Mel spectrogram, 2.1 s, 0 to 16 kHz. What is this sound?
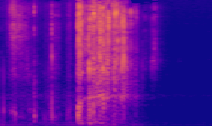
Just as the title says, a nice clean sound of popping open some pills
Recorded with HDR PJ260V then edited using Audacity
close, crack, flip, medicine, open, opening, pills, pop, popping, snap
